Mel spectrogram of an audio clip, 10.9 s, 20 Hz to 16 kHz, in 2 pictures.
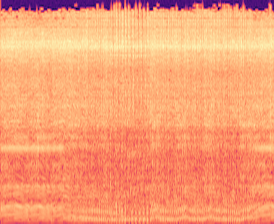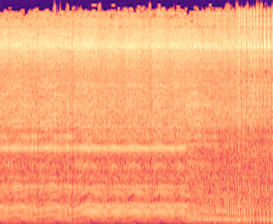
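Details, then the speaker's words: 2013 Honda Rancher ATV: starts and idles fine but on revving stops at the same rpm each time as if hitting the rev limiter, with sharp backfiring pops and stumbling; cause unknown. "so you hear it backfiring it only revs to a certain rpm"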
